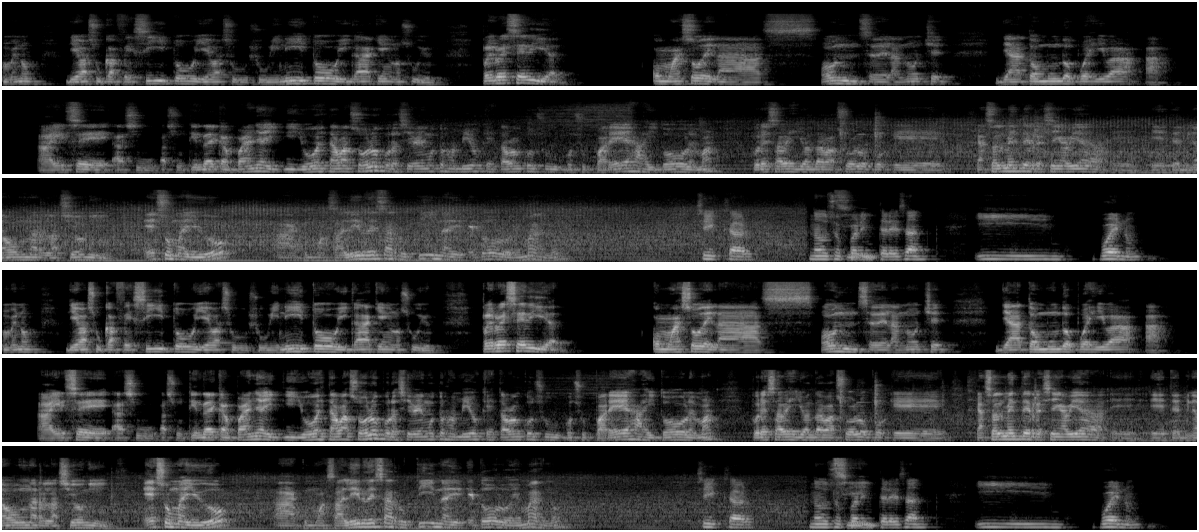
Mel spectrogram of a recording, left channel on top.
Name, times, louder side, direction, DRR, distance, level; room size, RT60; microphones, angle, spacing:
voice 1, 0.0-5.6 6.5-11.6 12.3-26.2 26.6-29.6 32.2-32.6, right 4 dB, 65° right, 0.9 m, -28 dB
Aircraft, 15.7-32.0, left 4 dB, 55° left, 0.9 m, -42 dB
sound 1, 16.4-18.3, left 3 dB, 80° left, 2.1 m, -51 dB
sound 2, 18.4-30.3, right 2 dB, 30° right, 1.2 m, -49 dB
voice 2, 30.8-31.4 32.0-33.2 33.6-34.5 34.9-35.3, left 1 dB, 10° left, 0.3 m, -28 dB
7.2 x 3.9 x 4.3 m
head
